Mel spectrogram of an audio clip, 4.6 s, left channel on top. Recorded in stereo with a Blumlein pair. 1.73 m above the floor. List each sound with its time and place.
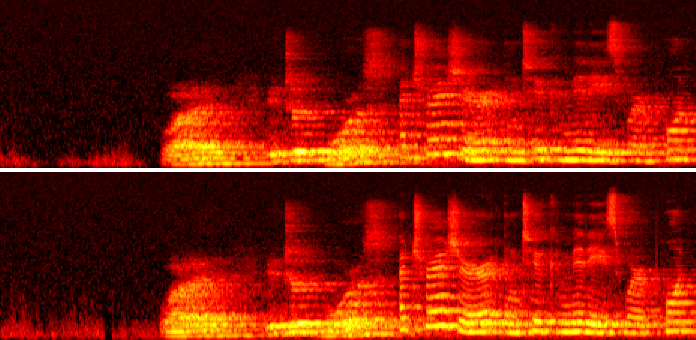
1.1 s a man speaking: 40° right, 3 m; by 2.6 s 75° right, 3.5 m
2.7 s a woman speaking: 65° right, 0.8 m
